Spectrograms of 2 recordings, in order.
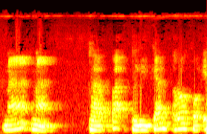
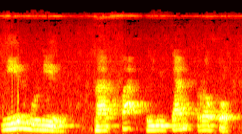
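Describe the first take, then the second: First: Tender call to son. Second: Curt call by name. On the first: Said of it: "Sama begini". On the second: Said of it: "Sama rasakan enak mana?". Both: Shown as a demonstration.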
